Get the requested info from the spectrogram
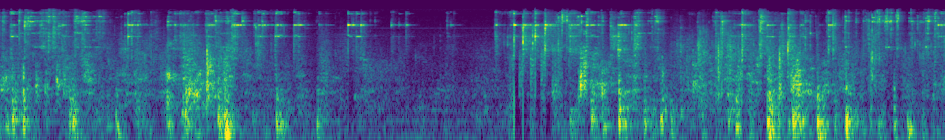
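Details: Pair of rescue Doberman Pinschers, ages two and nine, wrestling playfully on a Persian carpet inside a house; rapid rough growls and scuffles, a short pause near the middle, a person talking.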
